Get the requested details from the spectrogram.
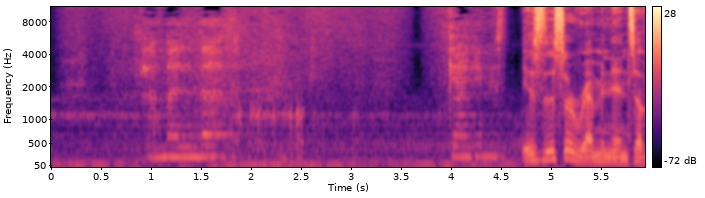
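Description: A young woman speaks loudly close by.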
